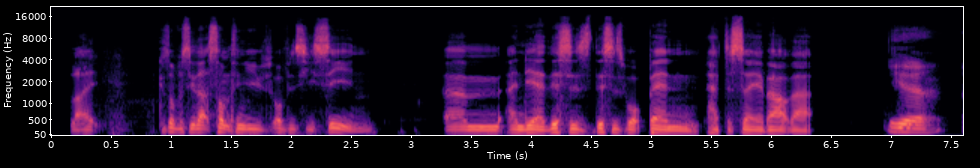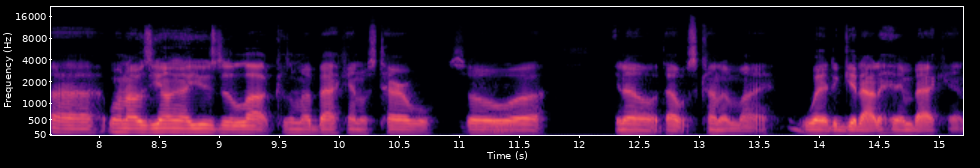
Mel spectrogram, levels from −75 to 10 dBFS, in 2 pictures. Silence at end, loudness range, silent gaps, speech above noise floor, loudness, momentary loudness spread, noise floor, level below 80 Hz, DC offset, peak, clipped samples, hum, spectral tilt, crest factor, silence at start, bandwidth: 0 s; 5 LU; 6.69-6.94 s; 46 dB; -21 LUFS; 13 LU; -67 dBFS; -60 dBFS; under 0.1%; -4 dBFS; under 0.1%; none; -4 dB/octave; 20 dB; 0.15 s; 16.5 kHz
